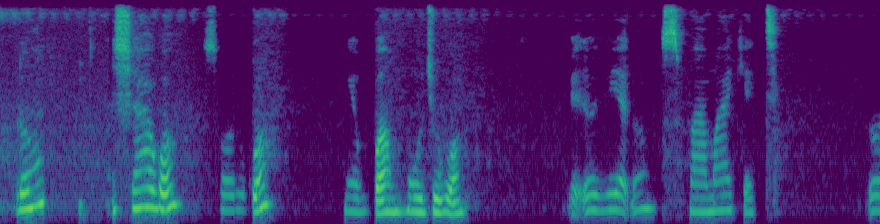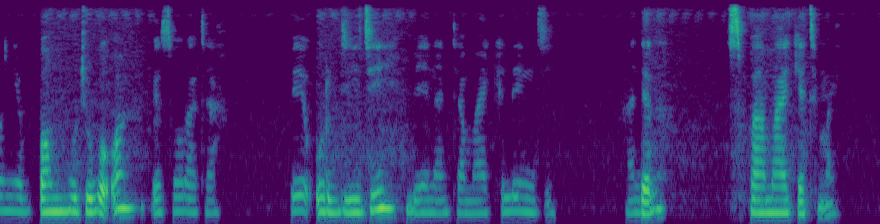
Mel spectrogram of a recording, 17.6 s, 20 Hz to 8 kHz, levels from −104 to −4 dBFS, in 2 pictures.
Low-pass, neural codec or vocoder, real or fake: 7.2 kHz; none; real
